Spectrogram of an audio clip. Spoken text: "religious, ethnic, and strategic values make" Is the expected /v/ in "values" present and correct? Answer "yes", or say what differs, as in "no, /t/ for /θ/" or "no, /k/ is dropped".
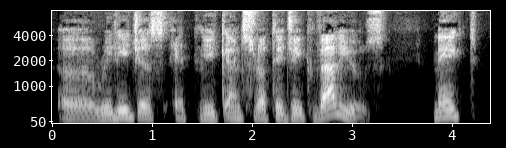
yes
